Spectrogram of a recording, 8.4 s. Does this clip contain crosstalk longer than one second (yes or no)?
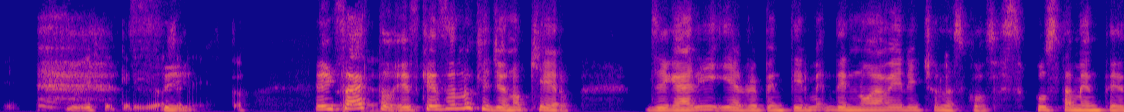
no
